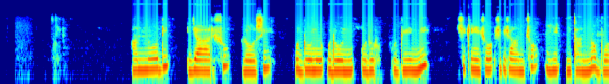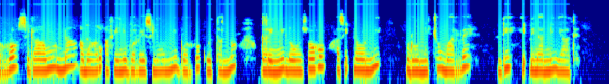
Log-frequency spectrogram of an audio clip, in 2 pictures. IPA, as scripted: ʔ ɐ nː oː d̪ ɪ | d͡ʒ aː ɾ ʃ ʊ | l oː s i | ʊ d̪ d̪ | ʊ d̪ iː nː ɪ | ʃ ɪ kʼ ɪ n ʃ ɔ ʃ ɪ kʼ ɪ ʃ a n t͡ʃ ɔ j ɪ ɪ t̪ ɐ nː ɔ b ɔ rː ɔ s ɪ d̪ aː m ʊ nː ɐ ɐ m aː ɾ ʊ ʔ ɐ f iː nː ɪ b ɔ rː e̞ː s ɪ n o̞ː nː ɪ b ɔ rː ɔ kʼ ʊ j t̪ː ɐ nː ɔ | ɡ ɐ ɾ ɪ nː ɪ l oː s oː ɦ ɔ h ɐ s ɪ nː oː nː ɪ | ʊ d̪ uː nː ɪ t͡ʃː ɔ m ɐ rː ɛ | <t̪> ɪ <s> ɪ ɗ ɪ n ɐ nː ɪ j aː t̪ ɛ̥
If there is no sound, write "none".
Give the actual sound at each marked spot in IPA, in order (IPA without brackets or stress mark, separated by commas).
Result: d̪, h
